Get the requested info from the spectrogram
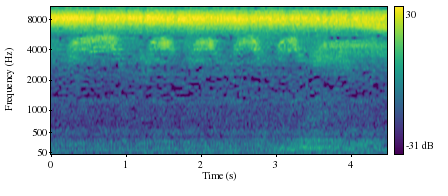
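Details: Cicadas in full chorus in August 2008, a shrill continuous hiss overlaid by a lower pulsing call repeating roughly every half second, with a noticeable low background rumble.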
